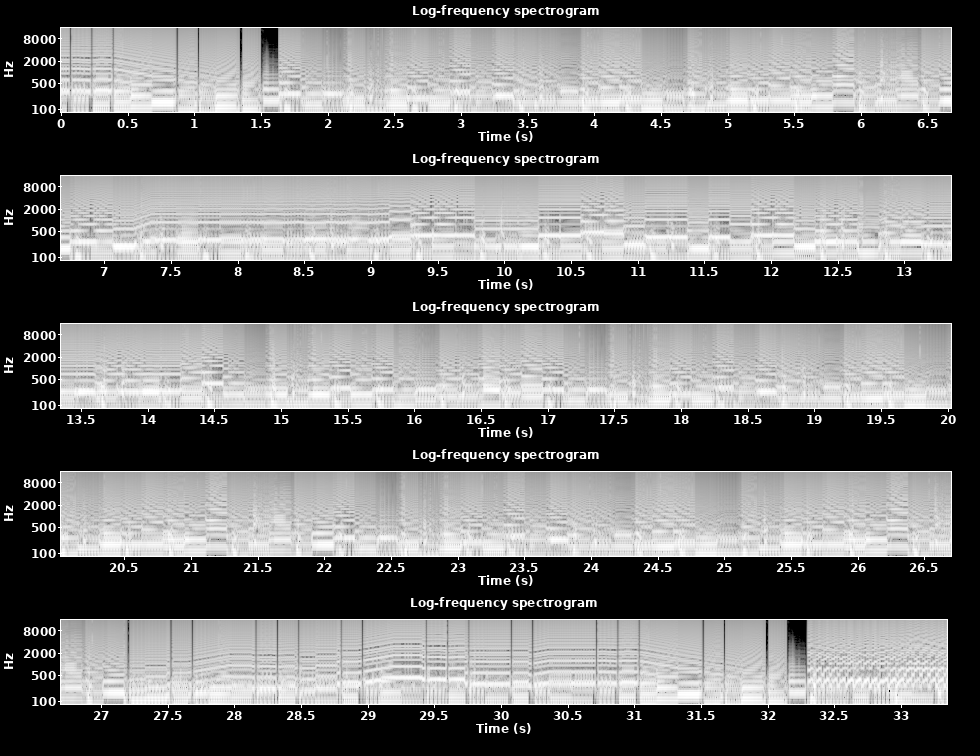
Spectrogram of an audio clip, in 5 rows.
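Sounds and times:
rock music on a MOS6581R4 sound chip: 0:00.0 - 0:33.3.

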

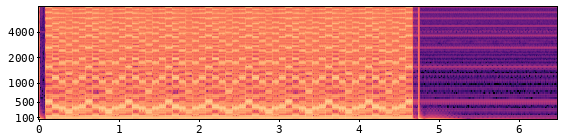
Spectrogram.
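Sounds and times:
SID MOS6581R4 chiptune music: 0:00.0 - 0:04.8.

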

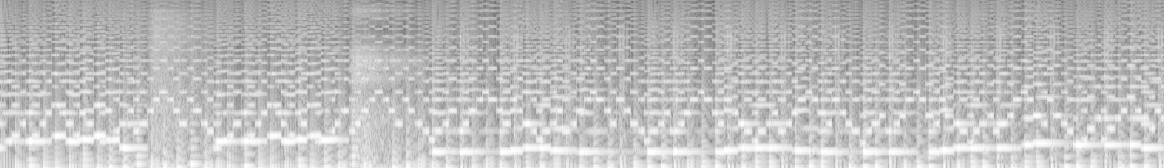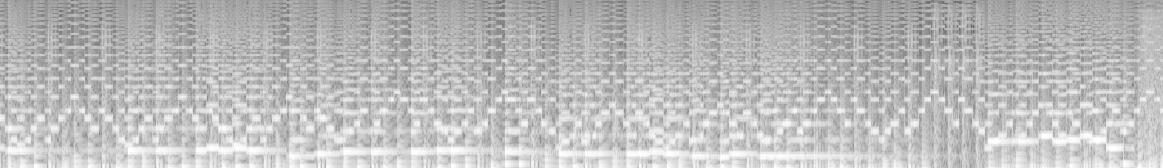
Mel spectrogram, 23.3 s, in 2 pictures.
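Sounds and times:
chiptune game music on a CSG8580R5 sound chip: 0:00.0 - 0:23.2.

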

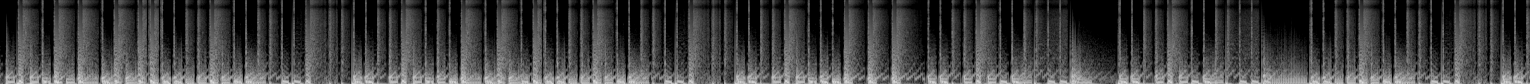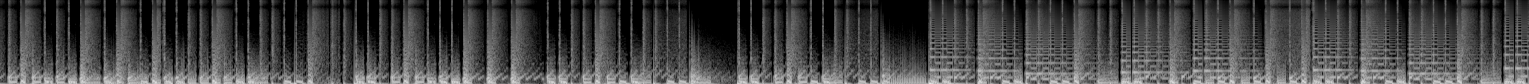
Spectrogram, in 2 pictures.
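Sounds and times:
funky SID MOS6581 chip music: 0:00.2 - 0:30.5.

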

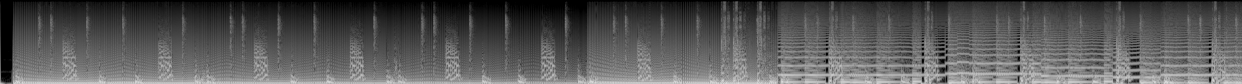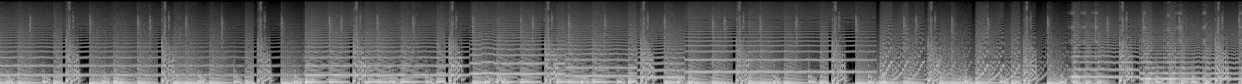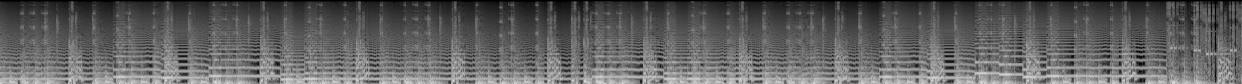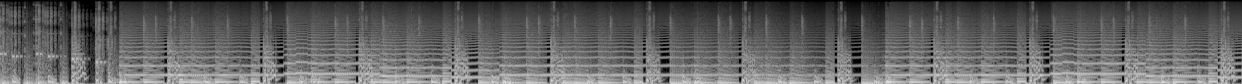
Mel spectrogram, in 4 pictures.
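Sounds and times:
SID chip MOS6581R4 music: 0:00.0 - 0:49.6.

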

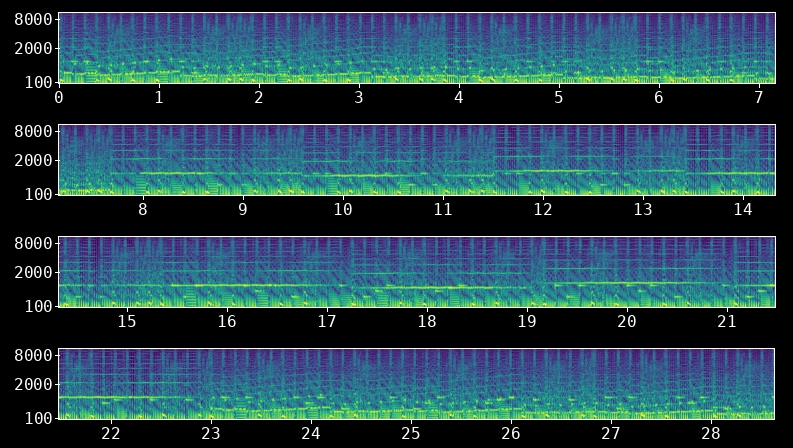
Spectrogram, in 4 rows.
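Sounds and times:
trance music on a SID MOS6581R3 chip: 0:00.0 - 0:28.6.

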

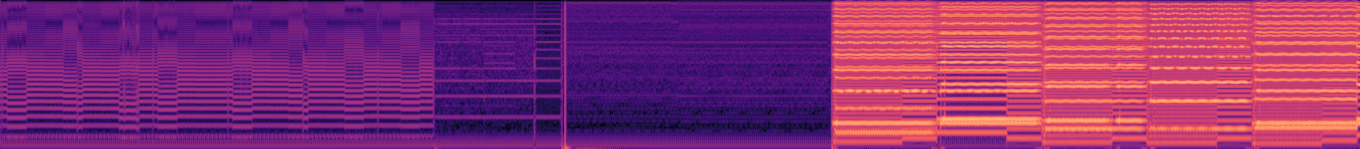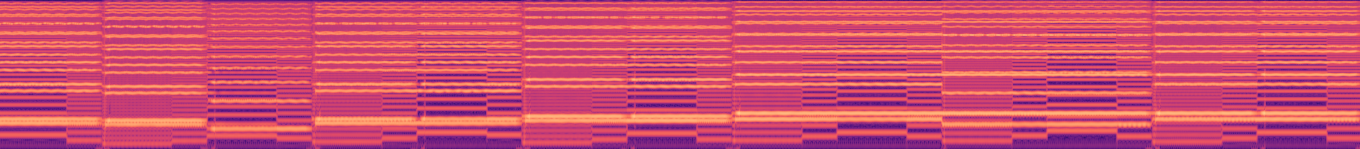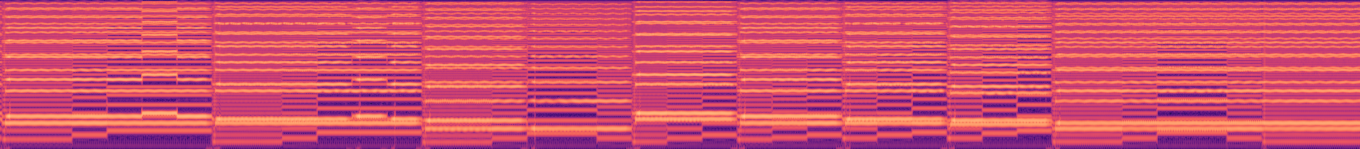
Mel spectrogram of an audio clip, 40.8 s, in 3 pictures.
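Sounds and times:
Armenian lullaby on CSG8580 chip: 0:08.4 - 0:40.8.

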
